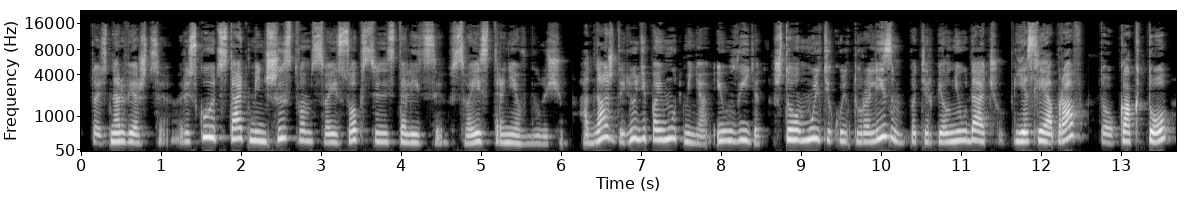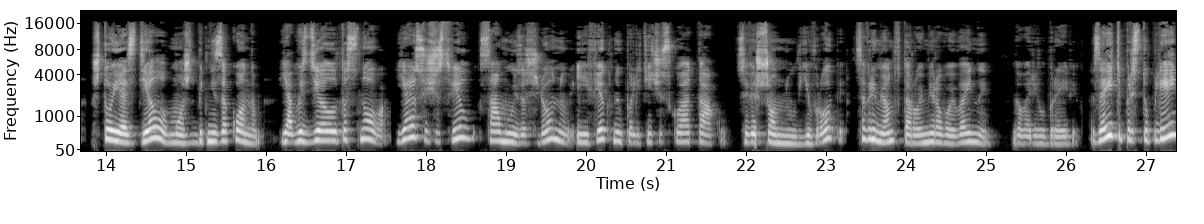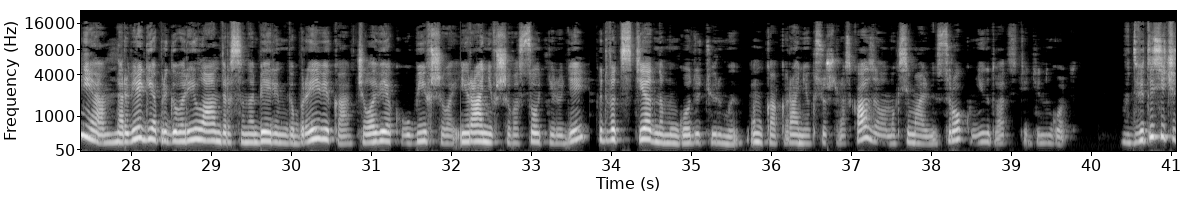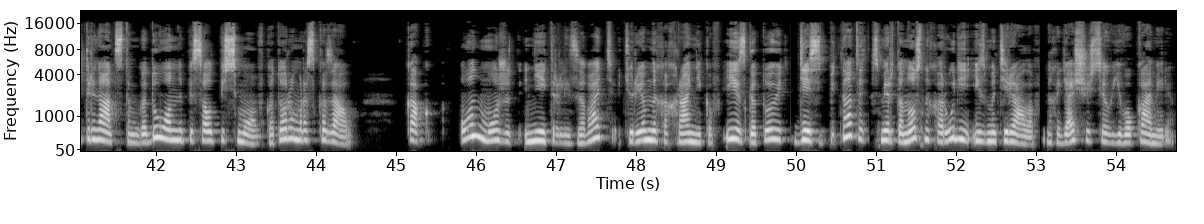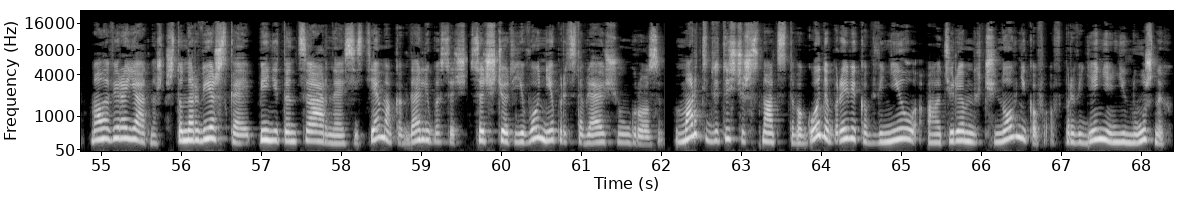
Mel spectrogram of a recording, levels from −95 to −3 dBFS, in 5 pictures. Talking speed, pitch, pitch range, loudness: 120 wpm, 225 Hz, 200-260 Hz, -20 LUFS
